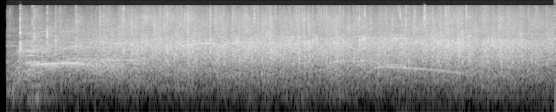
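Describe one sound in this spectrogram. A large audience cheers and chatters loudly in an echoing hall.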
